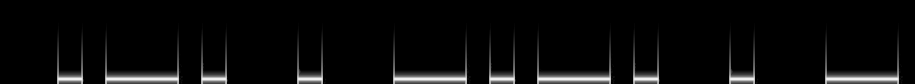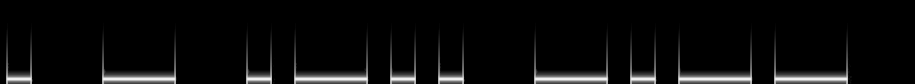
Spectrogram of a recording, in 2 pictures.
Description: Morse code, heard as a keyed tone, about 5 wpm, 250 Hz. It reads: RECENTLY
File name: morse / morse-training-05WPM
